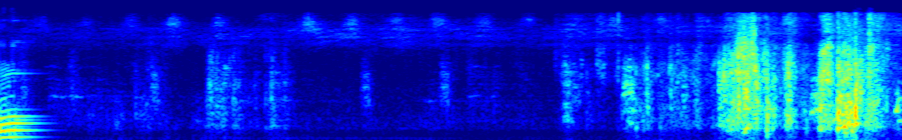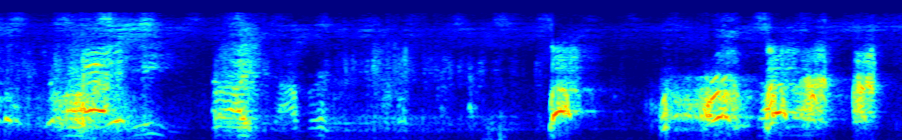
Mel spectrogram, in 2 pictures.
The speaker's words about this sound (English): And he's just sitting there holding his phone, looking at his phone, and those two dogs fucking jerk him right off that porch.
